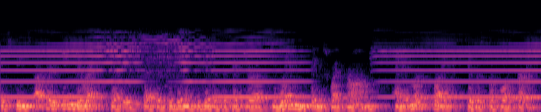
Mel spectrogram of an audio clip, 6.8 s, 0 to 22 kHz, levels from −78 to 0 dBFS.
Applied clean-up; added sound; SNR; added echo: none; Bowed string instrument; 9 dB; reverberation time 0.9 s.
